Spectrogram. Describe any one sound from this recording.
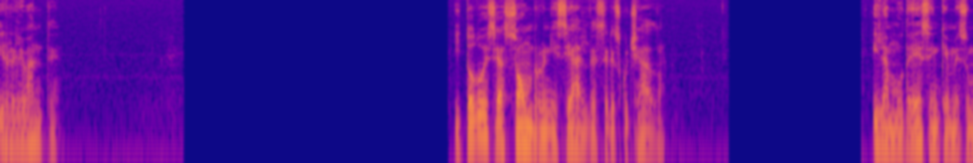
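A middle-aged man speaks calmly and close to a microphone, with pauses.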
